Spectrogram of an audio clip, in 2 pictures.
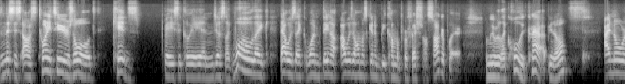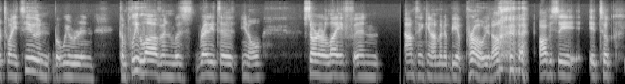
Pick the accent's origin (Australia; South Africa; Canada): Canada; moved away as an adult; also born or lived in Scotland; my parents are Scottish and I'm from Canada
